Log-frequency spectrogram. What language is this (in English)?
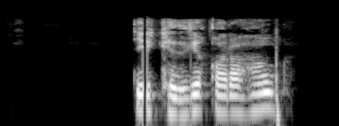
Bashkir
